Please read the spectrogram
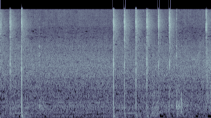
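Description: Gas stove burner igniter clicking in two quick runs, about four to five sharp ticks a second: three ticks at the start, then a longer run of about seven from a little after two seconds in, as the burner is being lit.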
